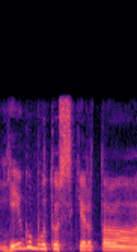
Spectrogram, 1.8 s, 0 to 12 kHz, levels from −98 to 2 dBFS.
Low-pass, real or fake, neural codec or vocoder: 7.2 kHz; real; none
